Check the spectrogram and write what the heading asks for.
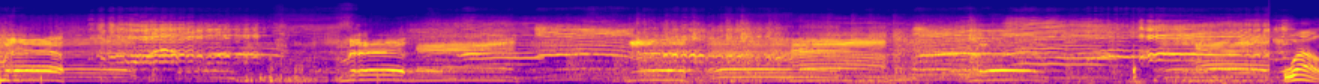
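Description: A flock of Lleyn ewes and lambs bleating, with one call after another and many overlapping, some deep and some higher-pitched.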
